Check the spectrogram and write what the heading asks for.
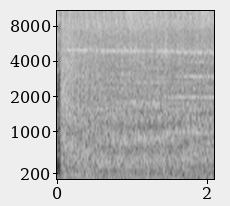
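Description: Movie soundtrack playing loud: music under a dense, steady noise with a deep rumble, cutting in suddenly at the start.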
